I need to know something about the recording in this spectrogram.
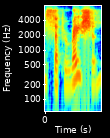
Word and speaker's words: separation: first syllable as well separation is a noun in separation the stress is on the third syllable just before the end in territory the noun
